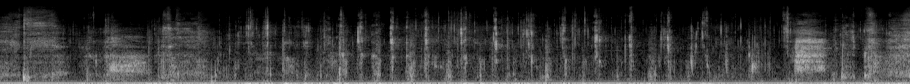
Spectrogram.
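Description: Close-miked eating of braised pork: biting into the soft skin and meat and chewing, heard as a dense run of quick mouth clicks and smacks.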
